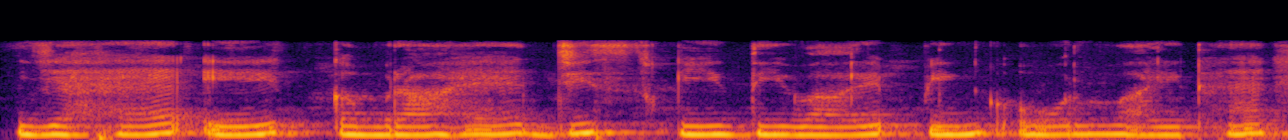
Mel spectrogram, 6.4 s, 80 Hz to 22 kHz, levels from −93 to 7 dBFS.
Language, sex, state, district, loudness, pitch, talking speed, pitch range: Hindi, female, Uttar Pradesh, Saharanpur, -15 LUFS, 205 Hz, 95 wpm, 195-220 Hz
